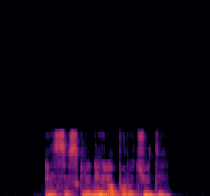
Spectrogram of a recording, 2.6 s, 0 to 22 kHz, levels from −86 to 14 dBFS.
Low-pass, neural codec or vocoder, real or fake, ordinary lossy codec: 7.2 kHz; none; real; none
